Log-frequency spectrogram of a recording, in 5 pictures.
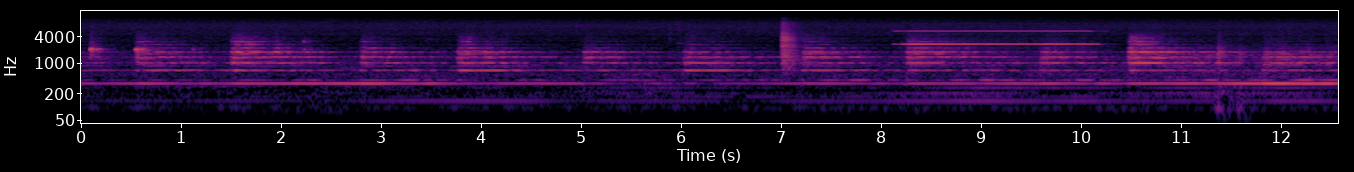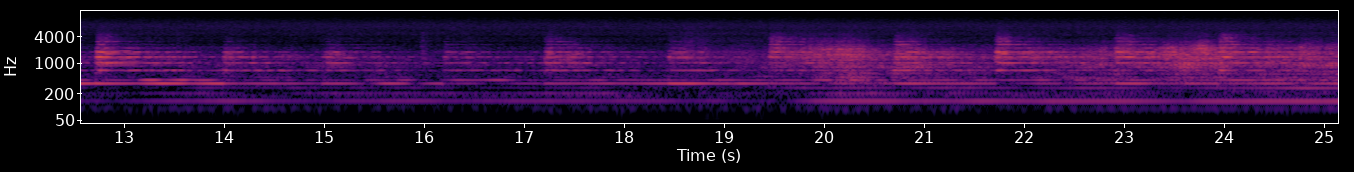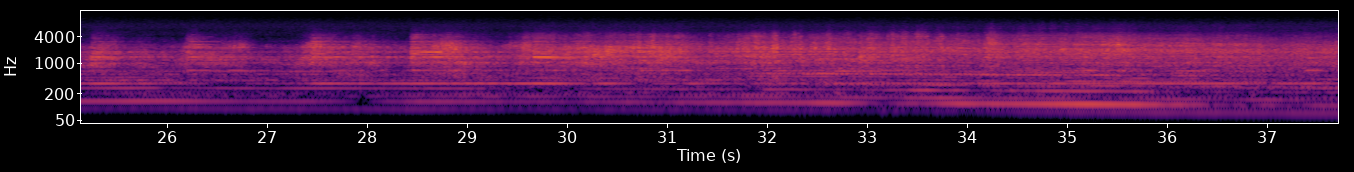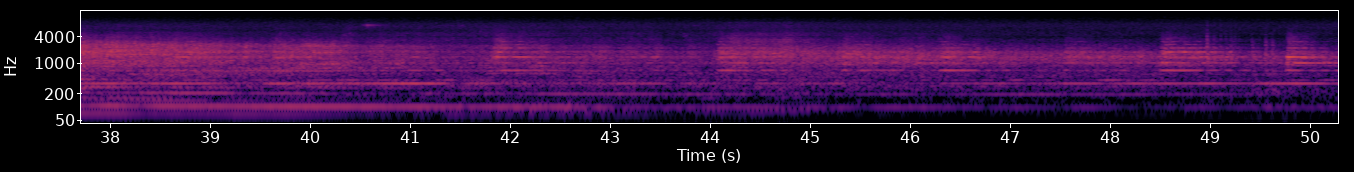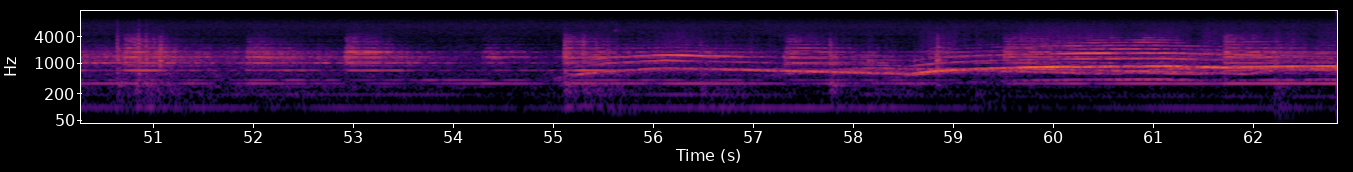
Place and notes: clash of sounds, church bells tolling, my washing machine beeps the end of a spin, low flying propeller aircraft, and the siren test
recorded on a Zoom H5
